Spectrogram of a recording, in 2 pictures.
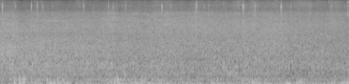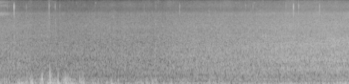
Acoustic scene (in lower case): street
